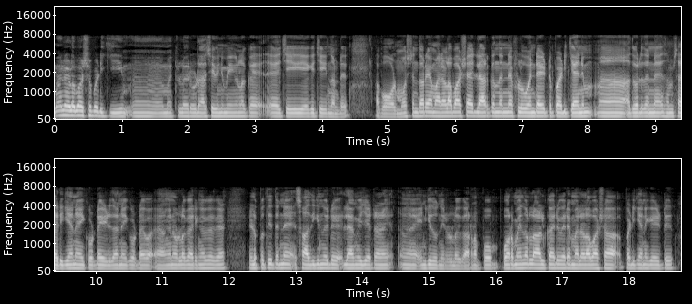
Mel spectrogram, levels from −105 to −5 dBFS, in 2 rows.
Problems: none marked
